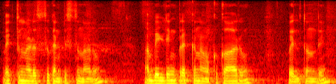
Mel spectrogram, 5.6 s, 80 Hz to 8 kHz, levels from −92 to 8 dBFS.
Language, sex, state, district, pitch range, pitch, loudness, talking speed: Telugu, male, Andhra Pradesh, Manyam, 95-105 Hz, 100 Hz, -20 LUFS, 95 wpm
